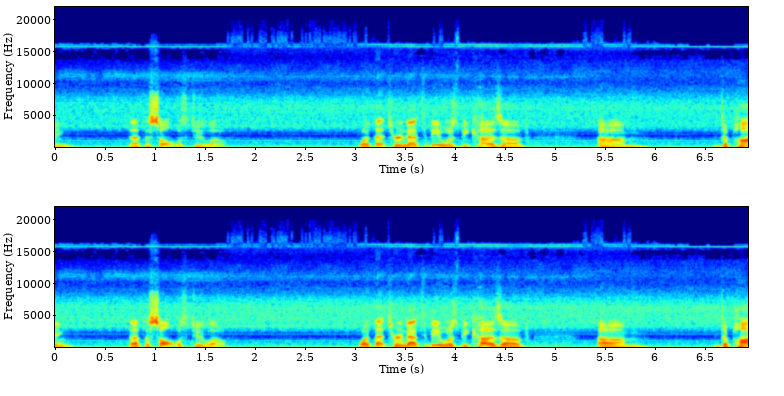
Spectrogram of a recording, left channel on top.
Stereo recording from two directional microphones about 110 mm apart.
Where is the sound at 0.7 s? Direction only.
5° right (ahead or behind).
